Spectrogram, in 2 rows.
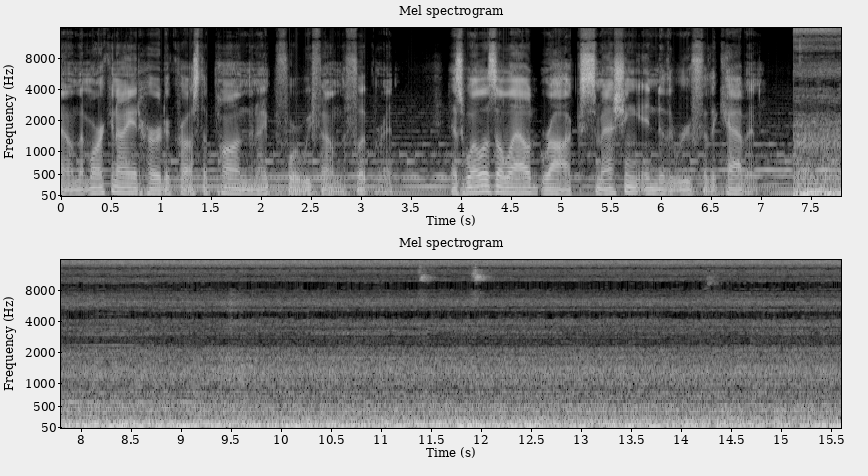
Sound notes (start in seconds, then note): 7.3 static buzzing; 10.9 insect chittering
